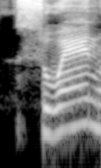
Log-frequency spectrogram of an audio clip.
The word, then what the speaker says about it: swain: ठीक है, इसी तरीके से स्वेन होता है, स्वेन, SWAIN, स्वेन नहीं, वो तो स्वॉन हुआ ना, दिस स्पेलिंग देखो, SWAIN, स्वेन चरवाहे को कहते हैं।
